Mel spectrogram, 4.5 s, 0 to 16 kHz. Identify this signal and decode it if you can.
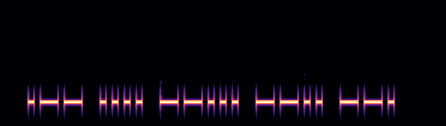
Morse code, heard as a keyed tone, about 24 wpm, 700 Hz. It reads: WH7ZG
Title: Speed Racing - USA 2x2 Call Signs 20wpm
